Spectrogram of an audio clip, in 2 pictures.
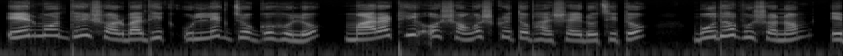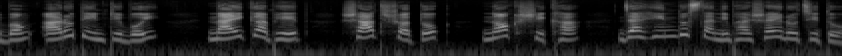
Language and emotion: Bengali, neutral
